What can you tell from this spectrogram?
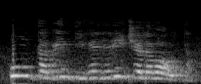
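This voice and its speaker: A woman's voice: animated, fairly quick, dull audio, slight background noise. A woman playing a frantic, bossy old grandmother. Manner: shrill, commanding, breathless urgency. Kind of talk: dramatic literary reading. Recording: echoey hall, distant mic, music.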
